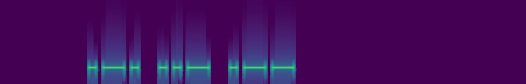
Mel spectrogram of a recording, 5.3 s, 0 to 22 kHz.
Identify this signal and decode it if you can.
Morse code, heard as a keyed tone, about 17 wpm, 700 Hz. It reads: RUW
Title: USA Call Sign Postfixes - 3 Letters 17wpm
